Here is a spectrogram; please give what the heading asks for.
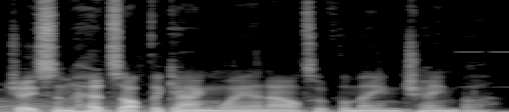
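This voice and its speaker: A man's voice: low-pitched, fairly quick. A man reading scripted narration for an audio drama. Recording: faint background noise.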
